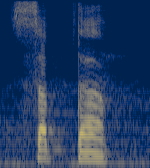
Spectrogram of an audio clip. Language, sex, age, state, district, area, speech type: Sanskrit, male, 18-30, Karnataka, Hassan, rural, read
